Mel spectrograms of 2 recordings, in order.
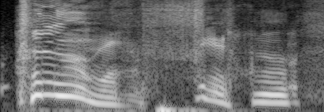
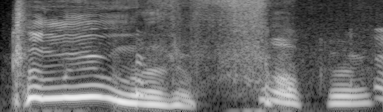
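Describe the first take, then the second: First: Mock tough guy. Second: Slow, louder higher mock threat; mock tough guy. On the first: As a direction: call him over like a bar-fight tough. Mock threat to lemon fans. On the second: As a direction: drag out the threat, hammed up. Imagined reply at the subway.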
